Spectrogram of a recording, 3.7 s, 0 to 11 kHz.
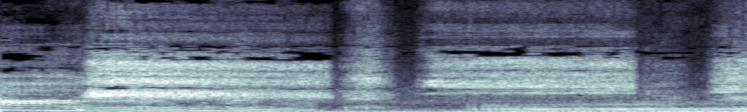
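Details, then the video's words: Angry Chihuahua Nikki, a pet dog at home, gives a wavering, quavering tonal moan that rises and falls in pitch, broken briefly midway by a noisy break, with a voice urging it to look. "The Most Angry Chihuahua Compilation #1"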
